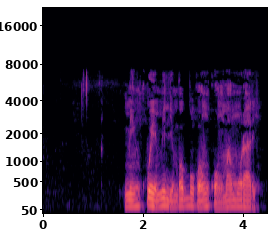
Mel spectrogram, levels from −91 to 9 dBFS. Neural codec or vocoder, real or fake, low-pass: none; real; 7.2 kHz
